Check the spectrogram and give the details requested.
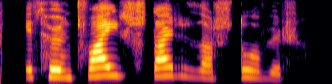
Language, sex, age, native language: Icelandic, male, 10, Icelandic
